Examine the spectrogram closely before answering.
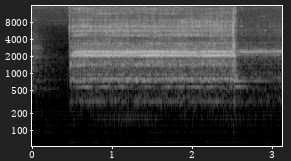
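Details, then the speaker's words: Electronic parking brake released with an EPB service tool plugged into the OBD2 socket, ignition on, before a brake pad change. A steady high whir runs about two seconds and stops cleanly as the motors on both sides wind the caliper pistons back. "you can hear the servers on both sides of the car actually winding out the piston inside the caliper so now the brakes are released"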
